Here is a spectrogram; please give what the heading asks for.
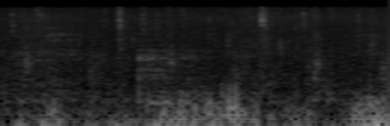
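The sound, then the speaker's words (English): Footsteps walk down a long hallway, heard as soft, muffled thumps in a fairly steady rhythm, with a lanyard and an attached iPod swinging along. “You probably hear my lanyard and my iPod hitting the lanyard. And you probably hear my walking too.”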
